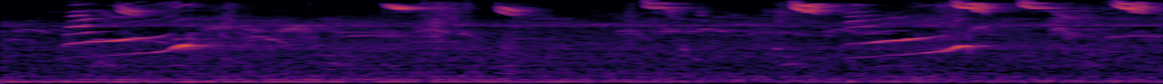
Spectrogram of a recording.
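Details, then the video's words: Wild Variable oriole singing in natural surroundings, repeating a phrase of upward-gliding whistles twice, while other birds add high chirps and a low droning background continues throughout. "Pássaro Encontro (Xexéu de Bananeira) na natureza + som de pássaros cantando"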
